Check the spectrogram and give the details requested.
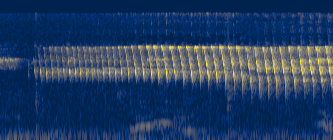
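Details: Training song of a canary: a sustained rapid trill rising in loudness after a brief opening note, with faint low murmuring beneath.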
